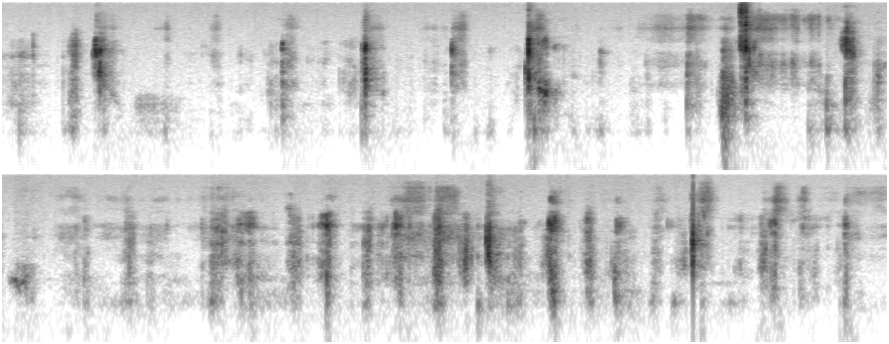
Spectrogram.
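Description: A person chewing food with their mouth close to the microphone: irregular wet clicks and smacks of chewing, coming thickest in the second half.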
